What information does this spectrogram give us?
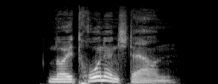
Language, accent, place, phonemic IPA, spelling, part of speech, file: German, Germany, Berlin, /nɔɪ̯ˈtʁoːnənˌʃtɛʁn/, Neutronenstern, noun, De-Neutronenstern.ogg
- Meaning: neutron star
